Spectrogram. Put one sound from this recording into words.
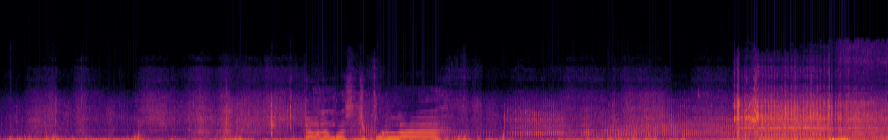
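A dirt bike engine idles with a low, uneven rumble.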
